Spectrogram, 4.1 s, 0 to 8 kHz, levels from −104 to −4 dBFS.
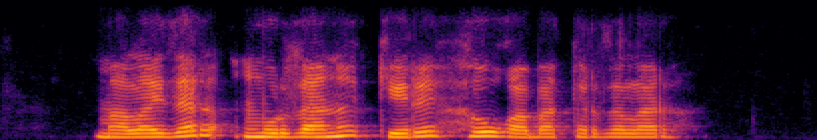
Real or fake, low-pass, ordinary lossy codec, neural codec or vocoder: real; 7.2 kHz; Opus, 24 kbps; none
